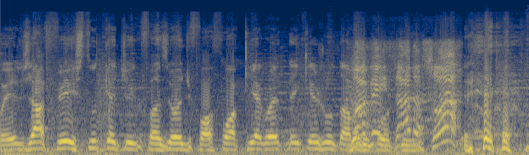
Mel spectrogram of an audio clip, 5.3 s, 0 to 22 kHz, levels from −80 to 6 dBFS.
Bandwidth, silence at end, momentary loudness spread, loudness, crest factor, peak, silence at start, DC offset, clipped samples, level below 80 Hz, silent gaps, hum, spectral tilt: 15.5 kHz; 0 s; 4 LU; -9 LUFS; 8 dB; 0 dBFS; 0 s; under 0.1%; 0.8%; -26 dBFS; none; none; -6 dB/octave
